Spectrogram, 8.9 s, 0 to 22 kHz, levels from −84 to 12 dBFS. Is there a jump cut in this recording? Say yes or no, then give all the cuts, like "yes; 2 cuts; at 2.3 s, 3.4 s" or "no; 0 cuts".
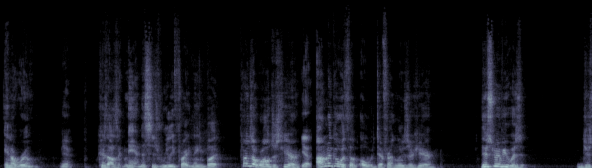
yes; 2 cuts; at 4.7 s, 7.2 s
